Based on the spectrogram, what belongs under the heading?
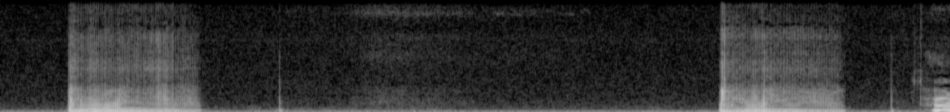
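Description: Two loud, rattling inhaled snores about five seconds apart from a sleeping pug, with quiet breathing between and a low hum.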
